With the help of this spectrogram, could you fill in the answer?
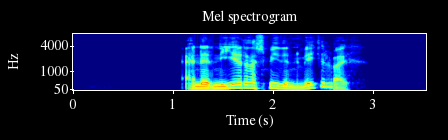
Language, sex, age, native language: Icelandic, male, 60-69, Icelandic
